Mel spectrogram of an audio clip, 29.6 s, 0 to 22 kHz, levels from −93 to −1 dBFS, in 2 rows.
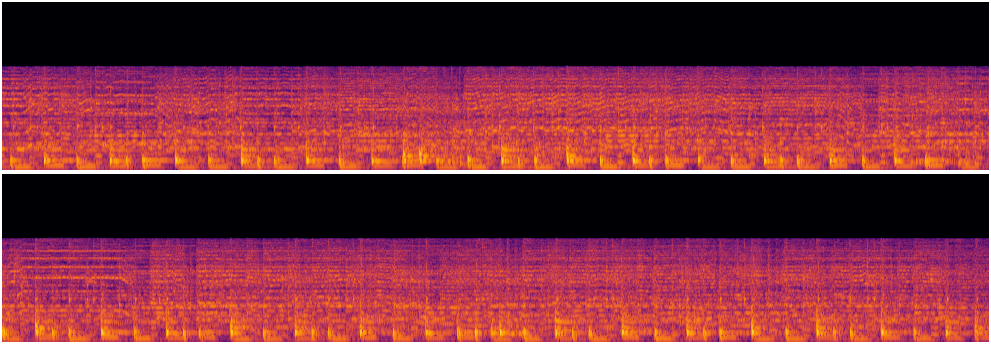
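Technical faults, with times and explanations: No technical faults detected.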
